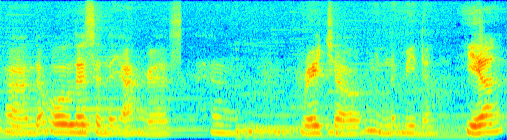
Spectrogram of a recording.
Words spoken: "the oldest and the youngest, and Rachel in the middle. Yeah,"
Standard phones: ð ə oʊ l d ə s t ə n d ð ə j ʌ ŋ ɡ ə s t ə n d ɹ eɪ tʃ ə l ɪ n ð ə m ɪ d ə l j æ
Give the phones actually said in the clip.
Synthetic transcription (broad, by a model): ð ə oʊ l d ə s ə n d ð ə j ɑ ŋ ɡ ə s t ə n ɹ eɪ tʃ ə l ɪ n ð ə m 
